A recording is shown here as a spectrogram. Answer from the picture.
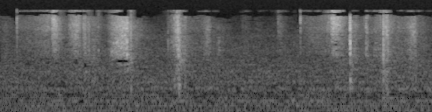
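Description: A deck of oracle cards shuffled by hand: a quiet run of scattered, light card flicks and slides.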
